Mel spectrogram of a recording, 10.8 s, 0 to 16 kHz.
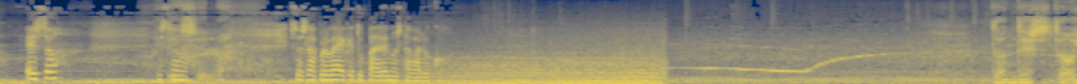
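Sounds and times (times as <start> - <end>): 
low rumble of the moving ambulance with road noise: 0.0 - 10.7
speech: 0.2 - 4.7, 10.0 - 10.7
ambulance siren heard from inside the moving ambulance: 4.3 - 9.8.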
